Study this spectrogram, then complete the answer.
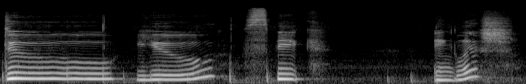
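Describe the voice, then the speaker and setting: Very slow, high-voiced woman teacher. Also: dark tone, slight background noise. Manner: very slow, carefully enunciated, repetitive drilling. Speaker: English teacher. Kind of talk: beginner language lesson.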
